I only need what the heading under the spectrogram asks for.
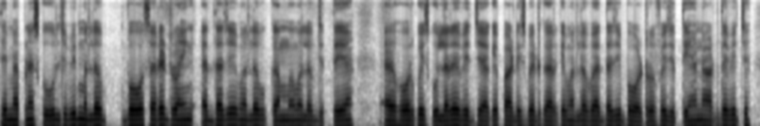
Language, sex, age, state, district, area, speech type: Punjabi, male, 18-30, Punjab, Shaheed Bhagat Singh Nagar, urban, spontaneous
